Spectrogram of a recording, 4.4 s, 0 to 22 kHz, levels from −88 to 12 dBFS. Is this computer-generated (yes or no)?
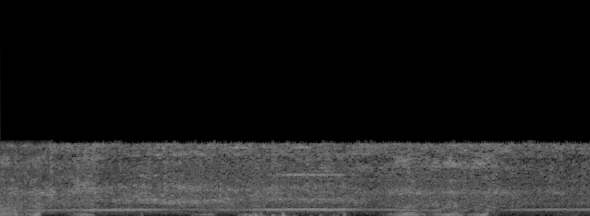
no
